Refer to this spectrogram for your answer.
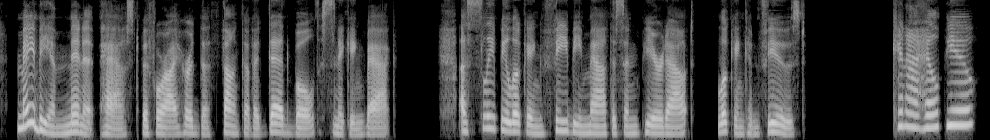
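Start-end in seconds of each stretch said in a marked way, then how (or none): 11.1-12.2 small, slight, thin, very high-pitched voice. Narrator voicing a woman answering her door to a visitor, in a small, thin voice. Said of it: "she asked in a small, thin voice".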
